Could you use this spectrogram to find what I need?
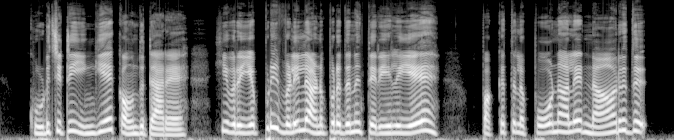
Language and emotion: Tamil, disgusted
